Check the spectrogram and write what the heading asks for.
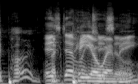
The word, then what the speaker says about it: poem: no i just say poems i just say poem yeah you're saying they're like p-o-m so it's got two is that definitely two syllables okay yeah o-m well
